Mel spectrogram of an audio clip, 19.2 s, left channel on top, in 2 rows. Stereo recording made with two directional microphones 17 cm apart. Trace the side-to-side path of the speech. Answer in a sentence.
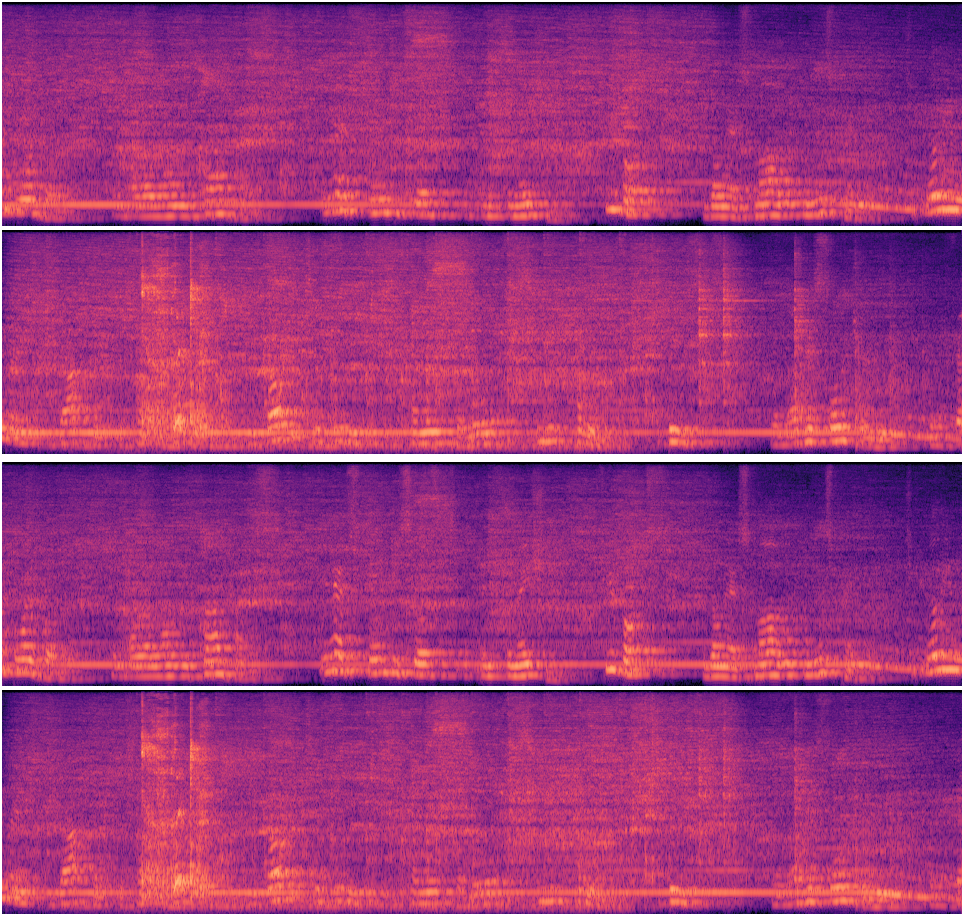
In this clip you hear the speech move to the left.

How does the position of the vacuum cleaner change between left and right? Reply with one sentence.
You can hear the vacuum cleaner move to the right.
